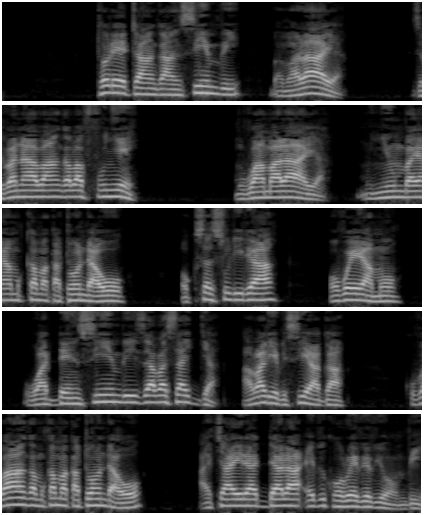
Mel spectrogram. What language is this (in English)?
Ganda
